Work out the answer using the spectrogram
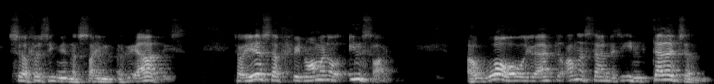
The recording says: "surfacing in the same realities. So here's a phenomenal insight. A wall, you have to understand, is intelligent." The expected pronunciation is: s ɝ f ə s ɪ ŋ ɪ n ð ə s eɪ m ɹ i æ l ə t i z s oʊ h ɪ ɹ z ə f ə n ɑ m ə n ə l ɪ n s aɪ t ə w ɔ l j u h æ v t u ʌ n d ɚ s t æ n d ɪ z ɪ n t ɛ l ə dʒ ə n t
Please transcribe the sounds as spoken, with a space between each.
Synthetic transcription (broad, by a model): s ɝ f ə s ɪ ŋ ɪ n ð ə s eɪ m ɹ i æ l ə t i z s oʊ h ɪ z ə f ə n ɑ m ə n ə l ɪ n s aɪ t ə w ɔ l j u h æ f t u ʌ n d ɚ s t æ n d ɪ s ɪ n t ɛ l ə dʒ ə n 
